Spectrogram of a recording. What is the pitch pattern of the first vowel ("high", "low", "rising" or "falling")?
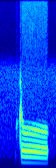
falling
